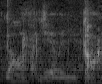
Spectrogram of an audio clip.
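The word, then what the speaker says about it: Gaughan: brendan gone 42 of 99 is that the christo correct pronunciation gone that's what i thought 42.99 i was going to put an extra syllable in there because there's more letters than that slugger lob or slim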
